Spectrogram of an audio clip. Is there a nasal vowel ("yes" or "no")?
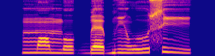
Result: yes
